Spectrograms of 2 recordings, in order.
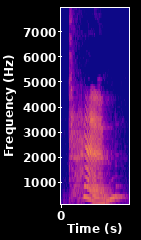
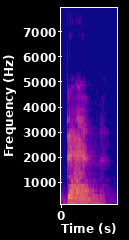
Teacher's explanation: So with that t sound, it's voiceless, and with that d sound, it's voiced.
